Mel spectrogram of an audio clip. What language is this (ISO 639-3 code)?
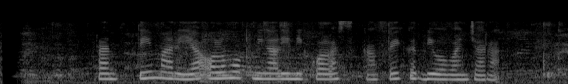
sun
